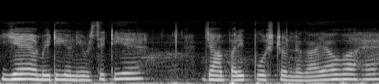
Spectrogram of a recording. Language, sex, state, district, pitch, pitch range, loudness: Hindi, female, Bihar, Saran, 220 Hz, 205-235 Hz, -16 LUFS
